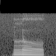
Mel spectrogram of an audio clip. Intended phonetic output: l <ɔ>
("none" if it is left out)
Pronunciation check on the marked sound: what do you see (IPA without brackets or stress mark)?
o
